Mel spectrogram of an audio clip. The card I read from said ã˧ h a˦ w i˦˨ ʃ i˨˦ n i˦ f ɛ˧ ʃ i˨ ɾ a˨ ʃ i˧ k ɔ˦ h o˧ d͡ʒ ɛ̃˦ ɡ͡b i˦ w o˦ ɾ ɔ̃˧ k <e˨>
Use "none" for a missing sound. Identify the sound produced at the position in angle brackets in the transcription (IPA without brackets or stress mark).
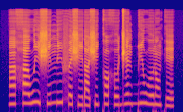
e˨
